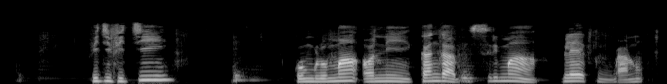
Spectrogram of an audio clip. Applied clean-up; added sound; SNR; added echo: neural mask model DeepFilterNet 3.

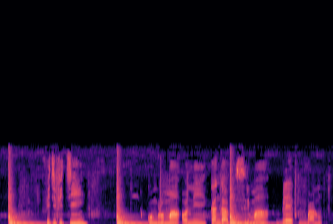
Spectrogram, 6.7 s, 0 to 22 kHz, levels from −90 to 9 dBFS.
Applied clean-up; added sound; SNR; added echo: none; Snare drum; 3 dB; none.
